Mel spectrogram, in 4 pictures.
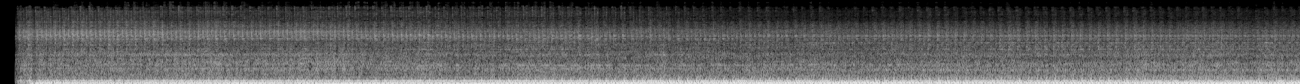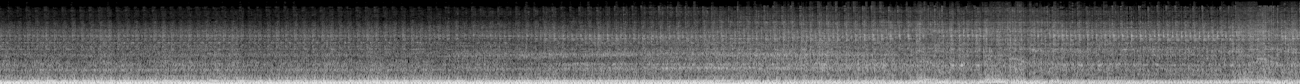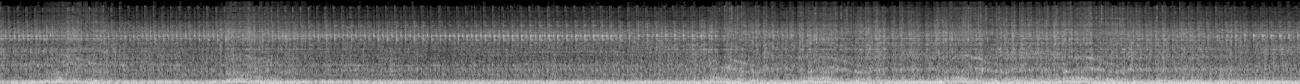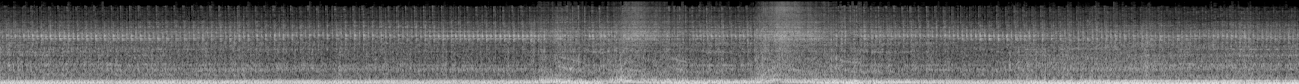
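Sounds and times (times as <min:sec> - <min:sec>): motorcycle engine idling: 0:00.1 - 0:51.9.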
